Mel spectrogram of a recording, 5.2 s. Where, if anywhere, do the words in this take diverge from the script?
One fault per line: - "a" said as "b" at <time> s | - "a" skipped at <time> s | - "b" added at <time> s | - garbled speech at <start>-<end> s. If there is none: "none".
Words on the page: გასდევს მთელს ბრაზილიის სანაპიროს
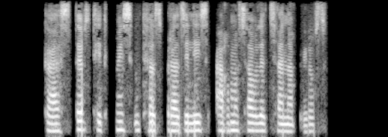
- "თითქმის" added at 1.3 s
- "აღმოსავლეთ" added at 3.0 s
